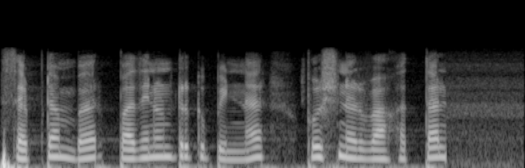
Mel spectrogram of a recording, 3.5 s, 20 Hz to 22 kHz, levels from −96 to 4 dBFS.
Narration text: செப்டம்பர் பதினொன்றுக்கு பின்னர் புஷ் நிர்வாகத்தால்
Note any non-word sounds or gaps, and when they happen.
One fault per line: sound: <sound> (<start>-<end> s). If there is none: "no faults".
no faults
